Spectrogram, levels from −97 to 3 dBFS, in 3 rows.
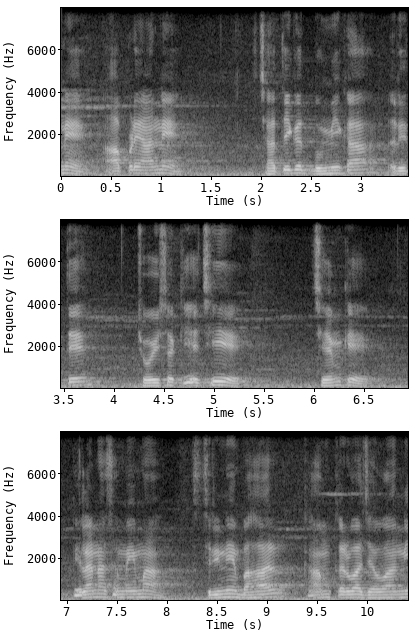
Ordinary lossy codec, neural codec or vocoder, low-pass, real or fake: none; none; none; real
